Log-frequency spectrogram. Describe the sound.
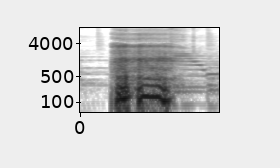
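A voice acts out a yawn: a low, drawn-out groaning vocalization with a rising-then-falling pitch, lasting about half a second, fading into quiet breathy noise afterward.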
